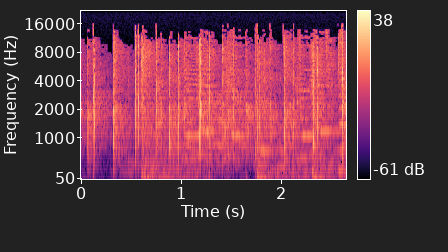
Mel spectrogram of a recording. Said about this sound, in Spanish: Hoy que tengo público, la ovación de bienvenida tiene que sonar, pero bien.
